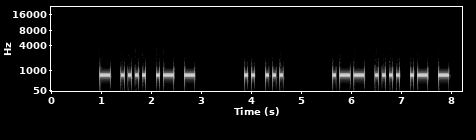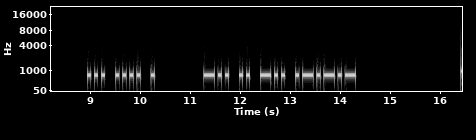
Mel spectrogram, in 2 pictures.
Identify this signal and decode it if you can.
Morse code, heard as a keyed tone, about 17 wpm, 700 Hz. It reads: THAT IS WHAT SHE DID.
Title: 2x Word-Spacing - Sentences from Top 100 Words - 17wpm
